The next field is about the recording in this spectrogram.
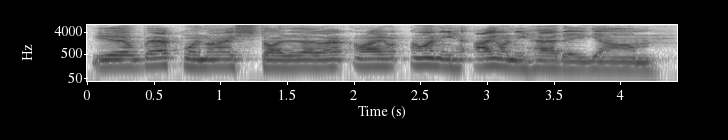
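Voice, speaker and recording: A man in a casual two-way radio chat, speaking haltingly and often breaking off to restart his sentences. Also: fairly high pitch, fairly even intonation. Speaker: amateur radio operator. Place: two-way radio exchange over a repeater.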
